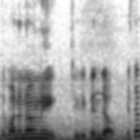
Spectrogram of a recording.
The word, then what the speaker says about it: Bindel: I'm here with the one and only Julie Bindell. Is that how you say it? Some people say Bindell. Well, then they're wrong. It rhymes with swindle.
